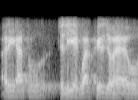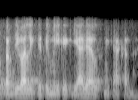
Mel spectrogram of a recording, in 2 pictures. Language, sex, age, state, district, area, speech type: Hindi, male, 30-45, Uttar Pradesh, Azamgarh, rural, conversation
